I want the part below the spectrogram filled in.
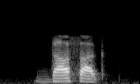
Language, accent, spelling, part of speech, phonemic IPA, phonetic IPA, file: Armenian, Eastern Armenian, դասակ, noun, /dɑˈsɑk/, [dɑsɑ́k], Hy-դասակ.ogg
- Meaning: platoon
